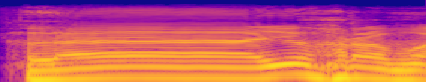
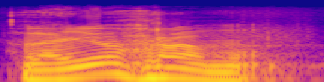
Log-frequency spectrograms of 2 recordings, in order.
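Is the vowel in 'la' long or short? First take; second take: long; short. First: The vowel in la is held long. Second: The vowel in la is cut short. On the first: He will not be hindered. The speaker calls it wrong. "Kalau dibaca panjang terbalik artinya" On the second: He will surely be hindered. The speaker calls it right. "Dibacanya pendek. Nggak boleh panjang"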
